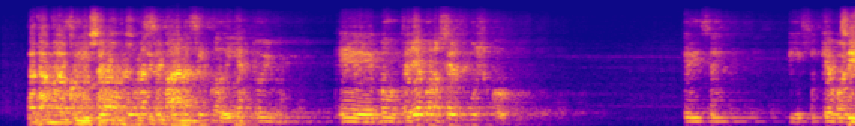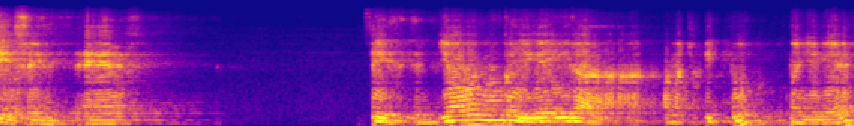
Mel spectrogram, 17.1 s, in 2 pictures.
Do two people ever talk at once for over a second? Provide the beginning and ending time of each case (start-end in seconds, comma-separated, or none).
0.6-1.9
